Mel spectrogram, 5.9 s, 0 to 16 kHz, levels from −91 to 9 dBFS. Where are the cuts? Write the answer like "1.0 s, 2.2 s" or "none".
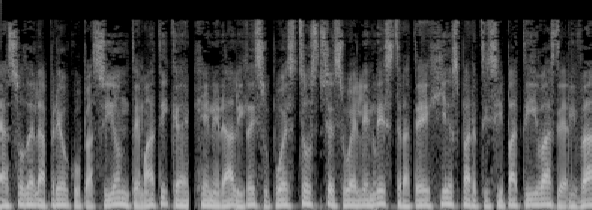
1.9 s, 2.5 s, 3.2 s, 3.7 s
